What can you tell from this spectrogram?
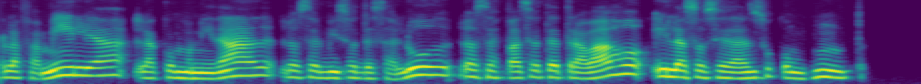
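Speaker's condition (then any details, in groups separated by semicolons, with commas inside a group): No condition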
